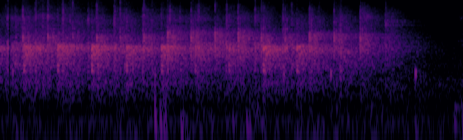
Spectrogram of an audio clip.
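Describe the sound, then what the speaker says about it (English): Audience applause at a Lagos conference, a faint, fairly distant wash of clapping that holds steady, then dies away with a few last claps. "Please give him a round of applause once again."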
